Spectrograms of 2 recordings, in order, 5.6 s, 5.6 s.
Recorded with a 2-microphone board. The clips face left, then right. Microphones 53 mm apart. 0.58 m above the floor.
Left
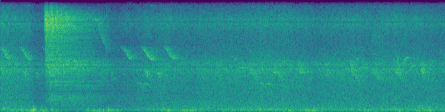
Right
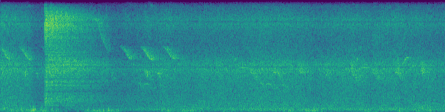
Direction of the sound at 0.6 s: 65° right (ahead or behind).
